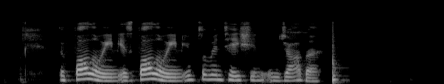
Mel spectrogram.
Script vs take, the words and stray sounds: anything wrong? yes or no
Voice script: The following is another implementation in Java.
yes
